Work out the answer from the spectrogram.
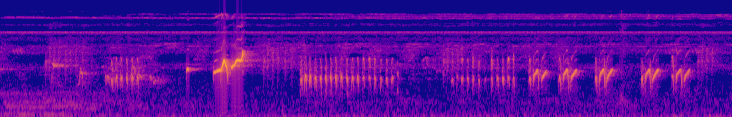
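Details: Red-whiskered bulbul lured into a fighting contest by a caged decoy in the mountains: harsh pulsed chatters and one bright rising warble, then a run of quick, repeated, upward-flicking notes.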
